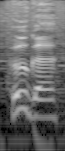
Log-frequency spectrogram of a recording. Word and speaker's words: hygge: Enjoying the simple things in life is so important to the Danes that they have a special word for it, hygge. Pronounced hygge, the word defies direct translation.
